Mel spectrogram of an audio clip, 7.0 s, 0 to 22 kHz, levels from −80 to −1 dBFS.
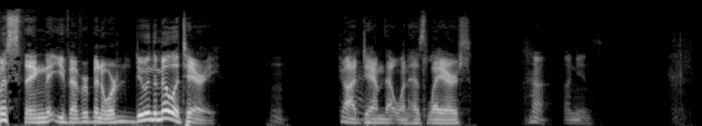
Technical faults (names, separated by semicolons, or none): none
